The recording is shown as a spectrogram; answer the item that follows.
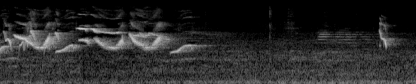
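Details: Caged oriental magpie-robin kept since 29 July 2020, singing practice recorded 22 March 2021; two seconds of loud, rolling looped whistles, then quiet apart from one brief high note near the end.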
